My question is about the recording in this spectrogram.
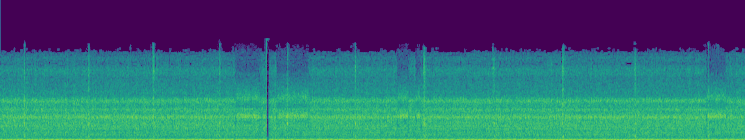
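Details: LMTV truck (Abel) idling after CTIS fix; tire inflation system checks repeatedly return to normal highway pressure, not run-flat, and the quick release valve no longer fights the wheel valve. Deep steady idle, no hissing or valve chatter: normal idle, CTIS working.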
